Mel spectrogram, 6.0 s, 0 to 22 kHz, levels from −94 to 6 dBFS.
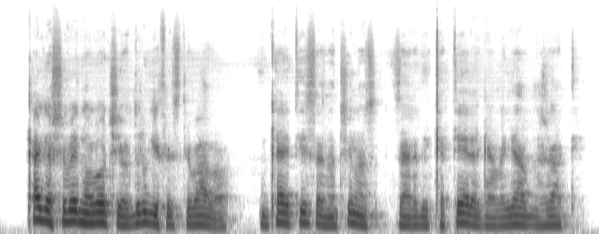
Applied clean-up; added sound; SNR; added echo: neural mask model Resemble Enhance denoiser.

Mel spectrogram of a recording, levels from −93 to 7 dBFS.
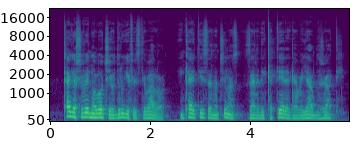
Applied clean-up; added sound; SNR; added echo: none; none; none; none.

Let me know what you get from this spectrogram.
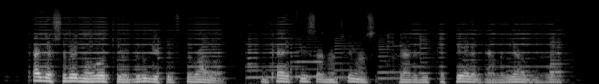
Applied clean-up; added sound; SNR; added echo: neural mask model RNNoise.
